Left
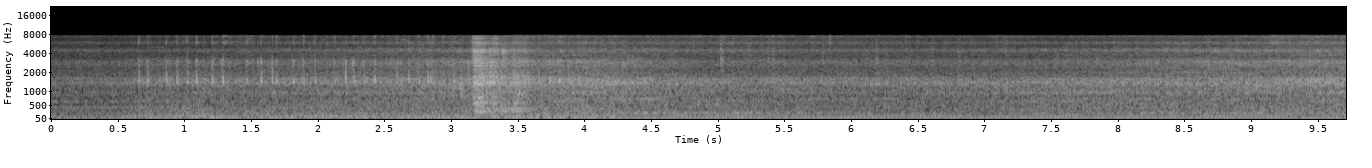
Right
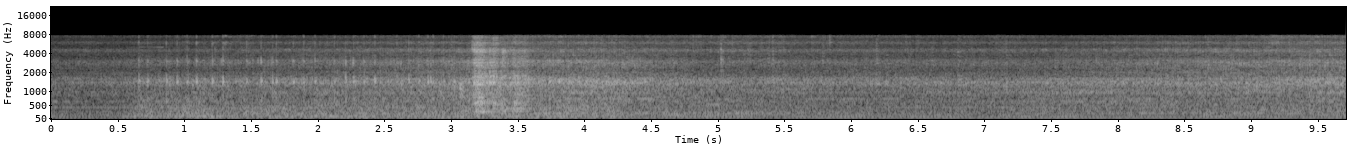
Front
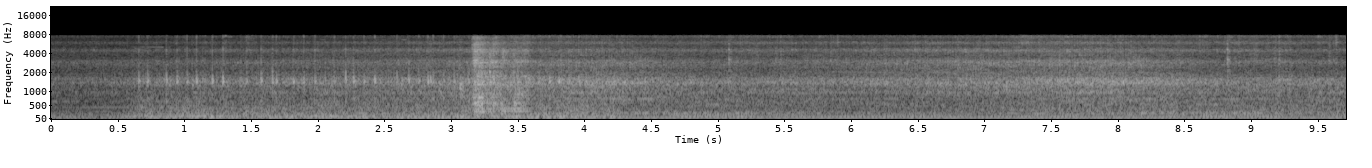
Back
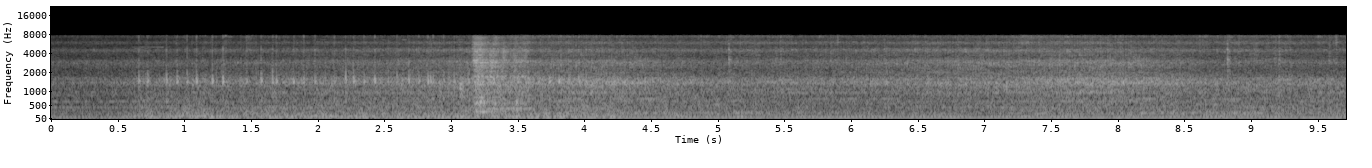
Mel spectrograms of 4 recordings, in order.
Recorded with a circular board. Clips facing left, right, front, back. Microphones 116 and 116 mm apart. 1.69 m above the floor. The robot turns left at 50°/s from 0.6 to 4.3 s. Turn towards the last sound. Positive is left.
turn(degrees=-50)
